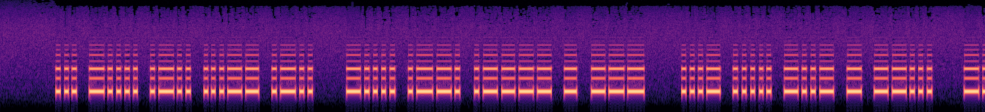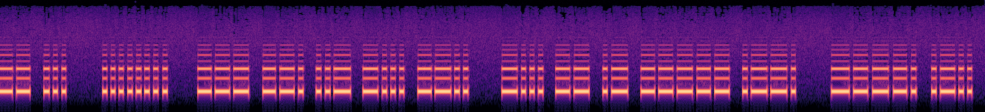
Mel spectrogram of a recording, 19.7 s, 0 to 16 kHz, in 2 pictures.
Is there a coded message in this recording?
Yes: Morse code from 0.5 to 19.7 s, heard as a keyed tone, hand-sent with a straight key, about 28 wpm, 560 Hz. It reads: S6L3L 6P1TO V5XT7 OS <HH> OGUBZ BMA0P …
